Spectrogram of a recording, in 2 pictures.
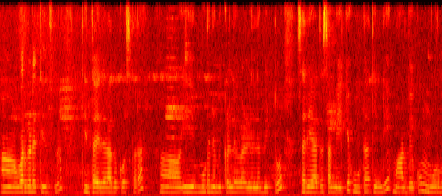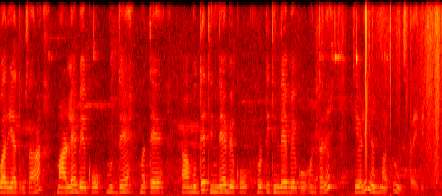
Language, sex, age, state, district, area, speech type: Kannada, female, 30-45, Karnataka, Chamarajanagar, rural, spontaneous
